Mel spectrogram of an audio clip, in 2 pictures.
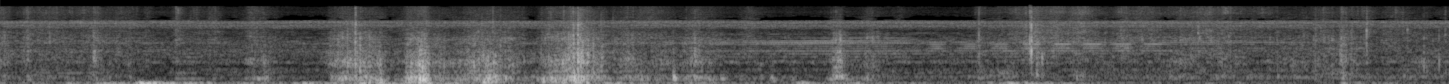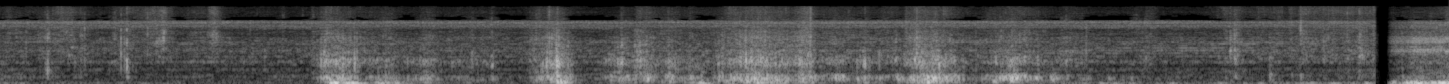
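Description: Freshly cut bamboo shoots being handled and bundled: irregular knocks and rustles of stalks against each other and crackling of dry leaves underfoot, the loudest clatters about nine and ten seconds in. Insects drone steadily in the background.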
